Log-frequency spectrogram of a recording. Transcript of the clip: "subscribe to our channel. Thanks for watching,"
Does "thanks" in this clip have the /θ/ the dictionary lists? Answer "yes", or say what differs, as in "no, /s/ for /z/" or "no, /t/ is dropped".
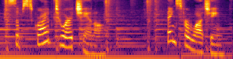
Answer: yes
